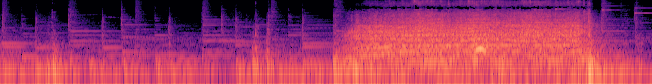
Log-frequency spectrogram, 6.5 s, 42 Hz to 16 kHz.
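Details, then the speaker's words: 1927 Stutz AA, not started in over 40 years, cranked via the start pedal with the spark plugs out: steady fast whirring for about 2.5 seconds with no compression pulses, turning over easily; starter works, no rebuild needed. "well it turns over let's do it again it turns over the spark plugs are out that's why it's turning over so easy"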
